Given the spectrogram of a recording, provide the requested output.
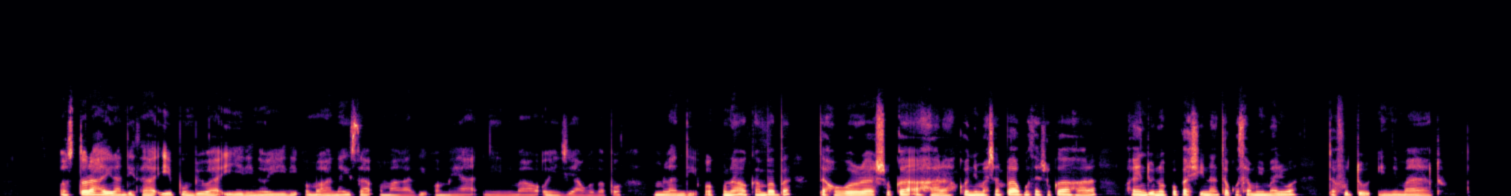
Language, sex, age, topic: Oshiwambo, female, 25-35, finance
